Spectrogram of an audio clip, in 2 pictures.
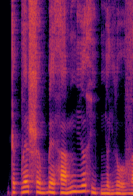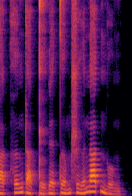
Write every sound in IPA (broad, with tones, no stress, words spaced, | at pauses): ʈə˨˩k̚vɛ˧ ʂə˨˩˨m ɓɛ˨˩ha˨˩˦mŋi˧˥ə̯ xi˨˩p̚ɲə˨˩˨j lo˨˩˨va˨˩k̚ hə˧˥ŋʈa˨˩t̚ ʈe˨˩˨ɗɛ˨˩˦ t̪ə˨˩˦mʂɨ˨˩˦ə̯na˦˥t̚ ɲo˨˩ŋ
